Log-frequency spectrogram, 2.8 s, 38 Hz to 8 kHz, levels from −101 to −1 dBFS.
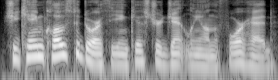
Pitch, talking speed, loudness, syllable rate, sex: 125 Hz, 260 wpm, -19 LUFS, 7.1 syllables/s, male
